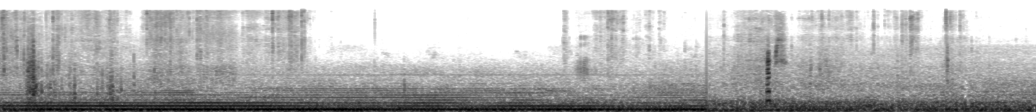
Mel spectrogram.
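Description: A dog's paws patter on grass and dry leaves.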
